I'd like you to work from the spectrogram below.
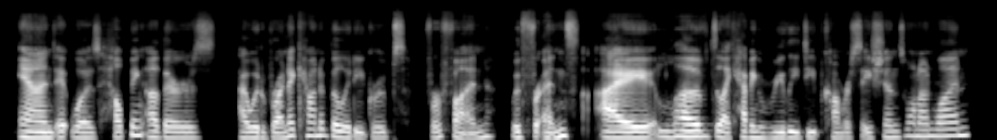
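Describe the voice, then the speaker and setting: On a very clean recording with a silent background and a dry, close sound with no echo, a woman with a Californian accent speaks at a moderate pace with fairly even intonation and a very deep, low pitch. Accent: Californian American. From US West Coast, East Bay (Oakland). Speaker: life coach. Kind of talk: interview conversation.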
